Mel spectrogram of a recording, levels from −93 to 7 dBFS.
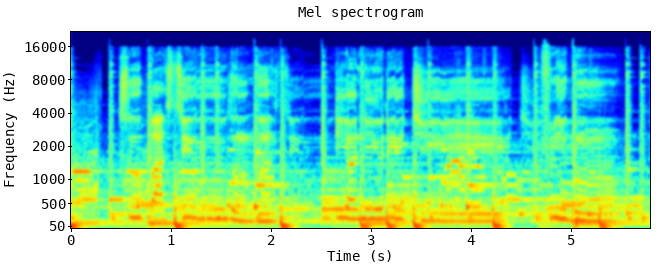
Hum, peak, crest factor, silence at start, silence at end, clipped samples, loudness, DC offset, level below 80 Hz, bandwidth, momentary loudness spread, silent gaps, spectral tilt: none; 0 dBFS; 14 dB; 0 s; 0 s; under 0.1%; -17 LUFS; 0.8%; -24 dBFS; 17 kHz; 6 LU; none; -5.5 dB/octave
